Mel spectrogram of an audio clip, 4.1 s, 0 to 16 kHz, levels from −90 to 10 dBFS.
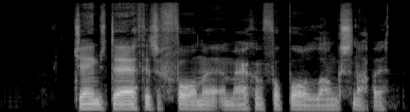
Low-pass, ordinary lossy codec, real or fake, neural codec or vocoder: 14.4 kHz; none; real; none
